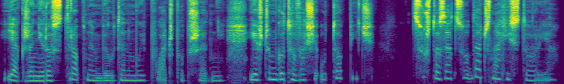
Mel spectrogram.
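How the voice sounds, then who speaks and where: Casting: a woman as a fretful little storybook girl, husky voice, sighing and wondering aloud. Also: mid-range voice, steady tone, measured pace, fairly bright tone, no room sound, clean studio sound, full character voice. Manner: wondering aloud, dramatic sighs. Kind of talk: storybook reading.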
